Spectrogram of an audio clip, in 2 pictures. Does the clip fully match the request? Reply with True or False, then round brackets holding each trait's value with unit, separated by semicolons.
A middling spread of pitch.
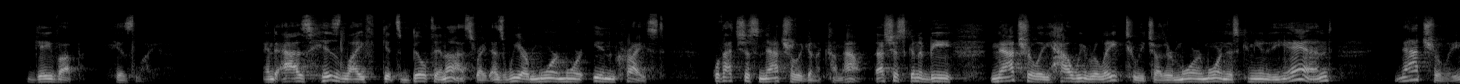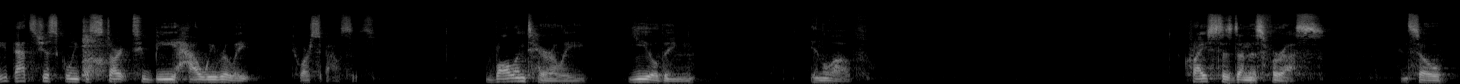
False (7.8 semitones)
